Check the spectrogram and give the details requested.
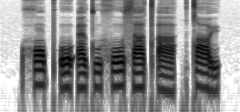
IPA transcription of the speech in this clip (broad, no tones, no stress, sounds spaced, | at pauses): x ɔ pʼ o ʔ æ tʷ ɯ x o s a tʼ a | tˤ y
